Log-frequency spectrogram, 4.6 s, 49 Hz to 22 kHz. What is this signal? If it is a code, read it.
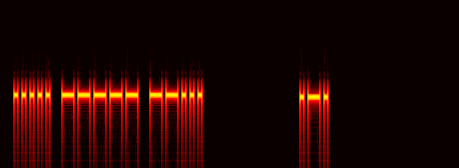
Morse code, heard as a keyed tone, about 30 wpm, 700 Hz. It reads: 507 R
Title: Worked All Europe DX Contest - QTC Exchange - 30wpm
